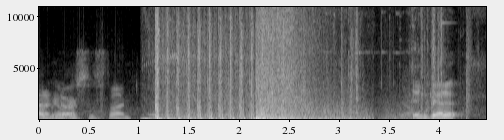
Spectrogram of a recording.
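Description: Automatic gunfire rattles in a rapid burst.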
